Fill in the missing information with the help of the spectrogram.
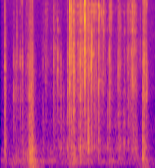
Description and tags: locking door with keys
Locking of a double glazed front door using a key on a keyring with other keys
door, key, keys, lock, rattles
